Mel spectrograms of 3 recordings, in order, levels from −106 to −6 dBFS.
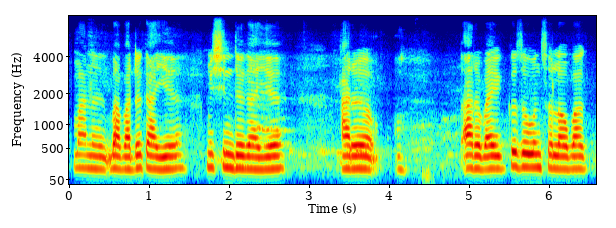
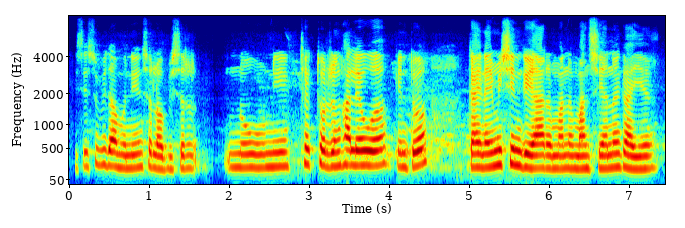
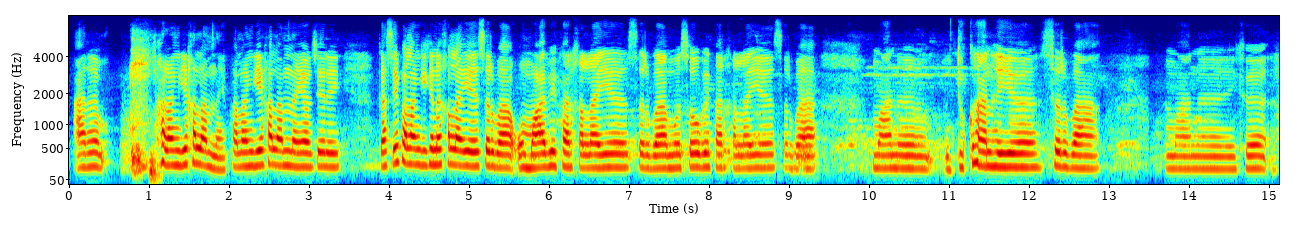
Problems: constant background noise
